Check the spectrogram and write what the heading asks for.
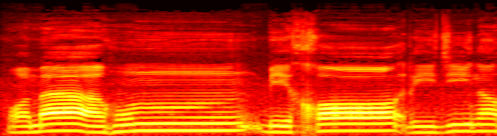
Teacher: ہا میم پیش، ہم میم ہے، اس پہ اوپر جزم ہے، میم ساکن ہے، اور اس کے بعد جب با آ گیا، با آ جائے تو ہم اس پہ اخفا لازمی کریں گے ، تو یہاں پہ اخفا ہو رہا ہے، وما ہم بخارجین،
